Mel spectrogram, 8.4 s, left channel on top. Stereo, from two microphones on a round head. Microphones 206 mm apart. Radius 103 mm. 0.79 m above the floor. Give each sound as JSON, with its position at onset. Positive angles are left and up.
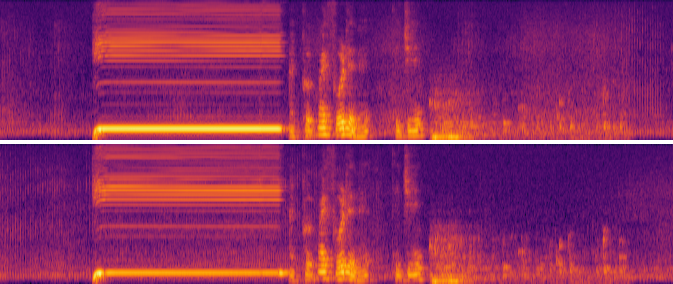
{"t": 1.1, "sound": "a phone buzzing", "side_deg": -80, "distance_m": 1.2}
{"t": 3.6, "sound": "a man speaking", "side_deg": -10, "distance_m": 1.4}
{"t": 5.4, "sound": "a splash", "side_deg": -40, "distance_m": 2.0}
